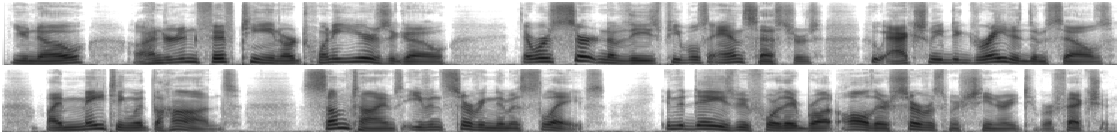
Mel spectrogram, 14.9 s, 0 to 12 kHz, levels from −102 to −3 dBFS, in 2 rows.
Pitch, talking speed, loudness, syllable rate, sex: 130 Hz, 180 wpm, -21 LUFS, 6.1 syllables/s, male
